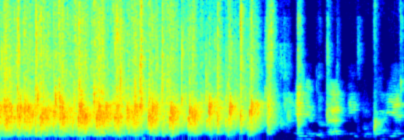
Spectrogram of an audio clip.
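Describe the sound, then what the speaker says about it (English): An audience claps for a presenter at a technical conference session on DNS protocols, steady dense applause for about four seconds that then thins into scattered claps and a voice. "A round of applause for Nico, please."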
